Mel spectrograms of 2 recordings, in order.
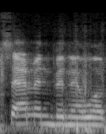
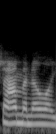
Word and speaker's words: salmonella: could probably die but that's okay okay get salmon vanilla then it's pronounced salmonella you dumbo has anyone heard from resin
